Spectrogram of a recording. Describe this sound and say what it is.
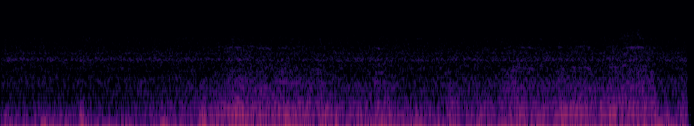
A howling wind sound.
